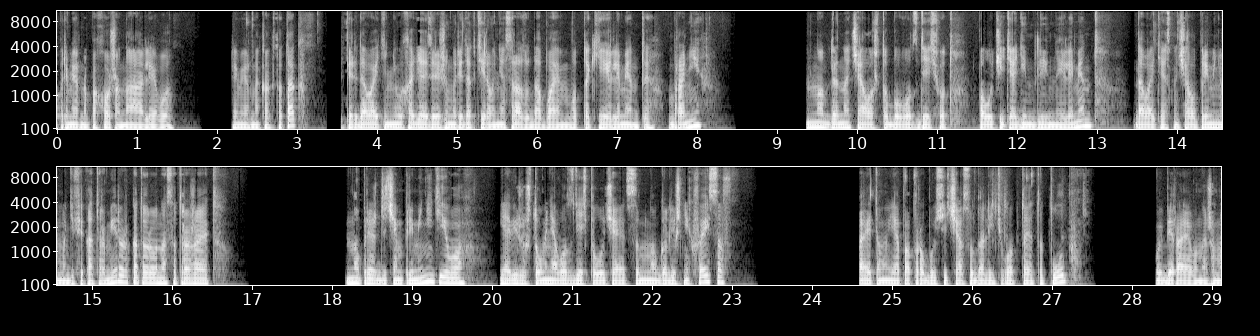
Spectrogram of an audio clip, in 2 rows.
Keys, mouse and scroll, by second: 2.2 click, 3.1 middle click, 9.6 middle click, 13.6 middle click, 18.2 middle click, 25.0 click, 25.8 2, 26.5 alt+click.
